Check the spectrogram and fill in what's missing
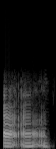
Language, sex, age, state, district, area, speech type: Malayalam, female, 30-45, Kerala, Kollam, rural, conversation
